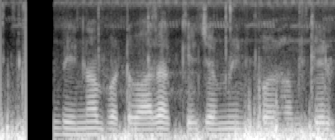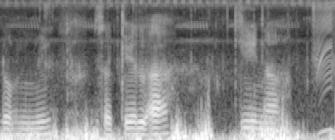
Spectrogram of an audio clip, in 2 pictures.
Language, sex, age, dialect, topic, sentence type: Bhojpuri, male, 18-24, Western, banking, question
